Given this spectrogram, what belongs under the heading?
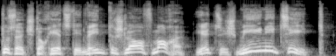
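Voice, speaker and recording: A stern old Saint Nicholas acted by a man with a Swiss German accent. The voice is deep and very husky, imposing and admonishing, as in a children's radio play. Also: wildly swooping pitch, normal speed, heavily acted.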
